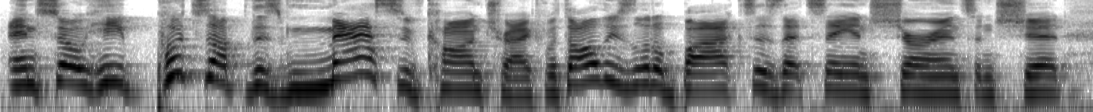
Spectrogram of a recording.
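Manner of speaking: ordinary talk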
